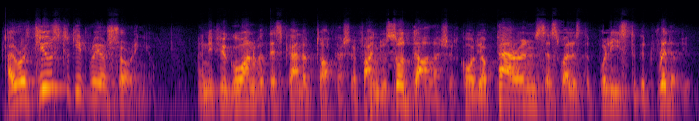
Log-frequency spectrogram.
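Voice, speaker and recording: A man's voice: on the high side, big pitch swings, quick pace, pushed and bright, exaggerated voice, poor audio. An actor playing a stern, formal man who scolds two children. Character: stern, imperious older gentleman scolding children.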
